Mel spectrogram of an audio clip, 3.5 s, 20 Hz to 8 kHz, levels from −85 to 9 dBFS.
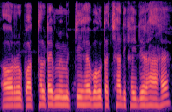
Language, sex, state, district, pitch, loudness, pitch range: Hindi, male, Chhattisgarh, Balrampur, 145 Hz, -17 LUFS, 140-150 Hz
